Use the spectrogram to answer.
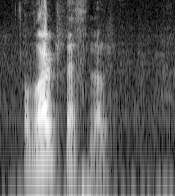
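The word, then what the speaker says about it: Wertrational: और दूसरा जो है इसको पढ़ते हैं हम लोग वर्ड रैशनल।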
